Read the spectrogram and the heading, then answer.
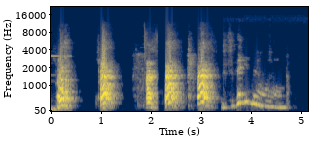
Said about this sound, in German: Oh, warte, ich muss dem Hund jetzt erstmal ein Leckerli geben. Das hat er nämlich fein gemacht. Und, gebellt für unseren Podcast.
